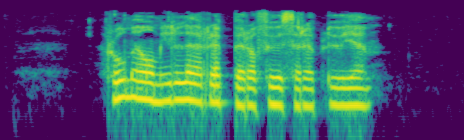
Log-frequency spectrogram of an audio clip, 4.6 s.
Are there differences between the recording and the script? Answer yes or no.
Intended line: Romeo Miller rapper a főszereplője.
no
